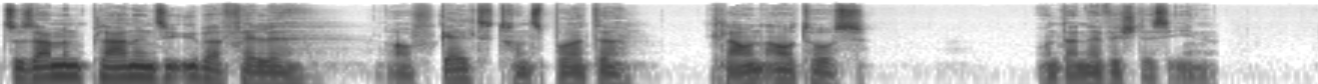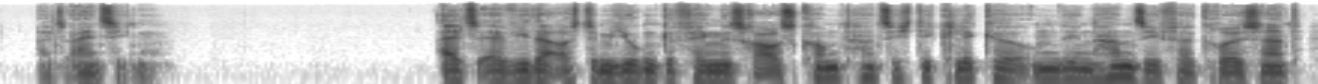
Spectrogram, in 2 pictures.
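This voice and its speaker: An actor as the narrator of a radio play about a robber, speaking in terse, deliberate, clipped phrases. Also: male voice, low-pitched, a little mellow, dry recording, clean studio sound. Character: male narrator telling a bank robber's story tersely. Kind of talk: radio play narration, short present-tense sentences.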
